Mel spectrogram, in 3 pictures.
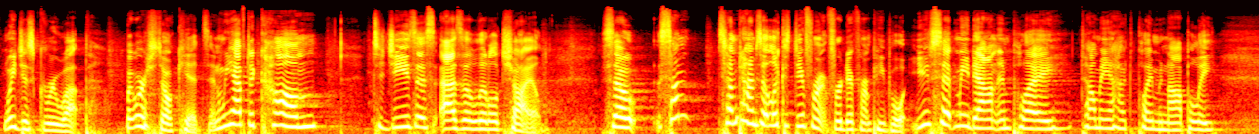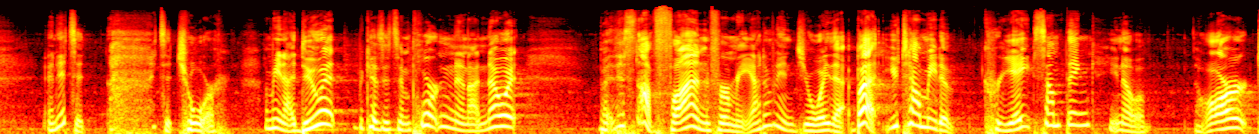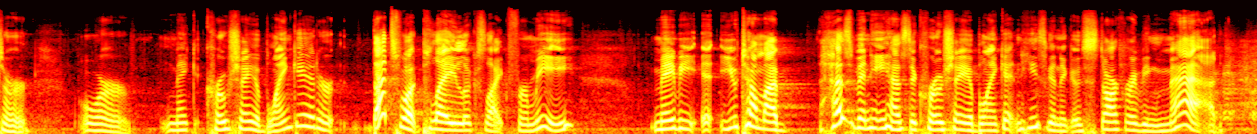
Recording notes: This JAT was recorded live on December 5th, 2021, at Newark United Pentecostal Church.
